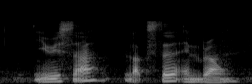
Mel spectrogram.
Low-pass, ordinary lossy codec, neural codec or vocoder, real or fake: none; none; none; real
